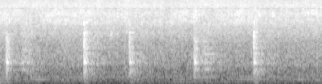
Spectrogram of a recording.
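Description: Beef and adobo sauce sizzle quietly in a pan, a faint steady hiss punctuated by five evenly spaced scrapes or taps of stirring.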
